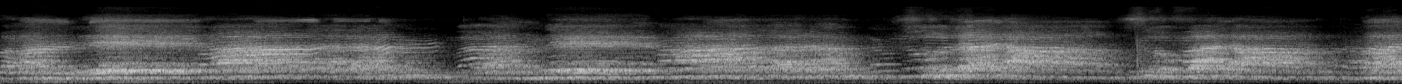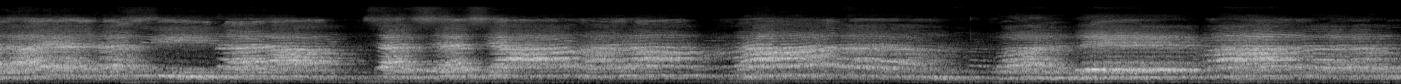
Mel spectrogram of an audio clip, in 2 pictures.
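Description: A group of schoolchildren singing a prayer song together in unison, in short phrases with brief pauses between them.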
